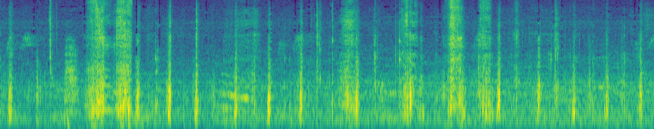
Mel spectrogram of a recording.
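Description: Close-miked chewing of crisp stir-fried bamboo shoots: quick crunching clicks several times a second, with a few louder slurping bursts as strands are sucked in, the loudest about a second and a half in and around six seconds in.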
